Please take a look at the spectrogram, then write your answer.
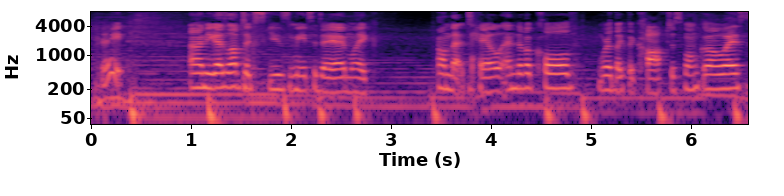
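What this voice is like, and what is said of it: Raspy voice from a cold. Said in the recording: “my voice is very ... raspy”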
